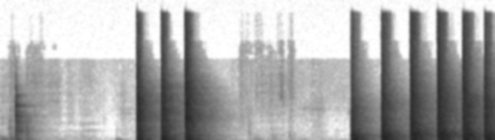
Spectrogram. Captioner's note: hammer pounding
